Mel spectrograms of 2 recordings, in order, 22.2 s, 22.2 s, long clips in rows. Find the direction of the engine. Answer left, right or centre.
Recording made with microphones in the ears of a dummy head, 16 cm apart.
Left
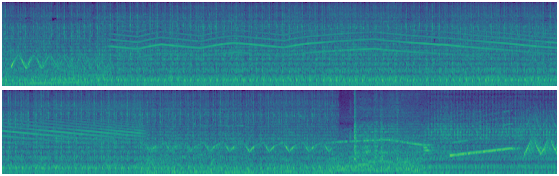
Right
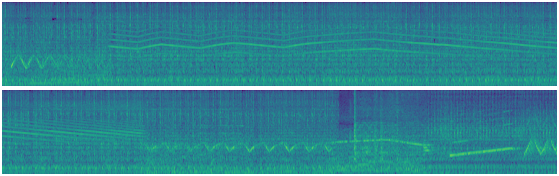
right.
